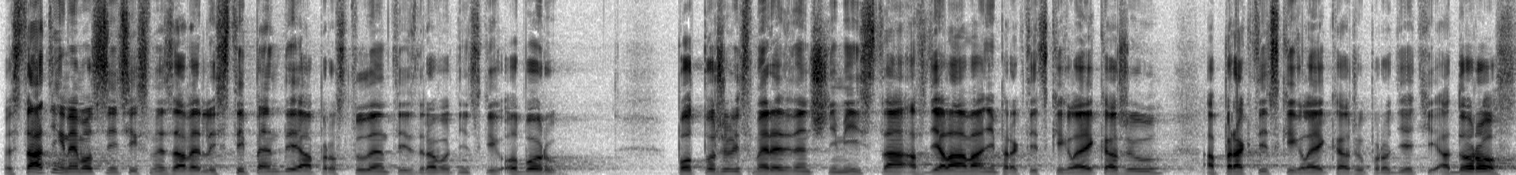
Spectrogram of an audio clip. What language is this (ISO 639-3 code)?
ces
